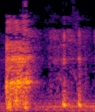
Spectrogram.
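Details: Child coughing during an eye exam: one strong cough followed by two short, softer coughs in quick succession.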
